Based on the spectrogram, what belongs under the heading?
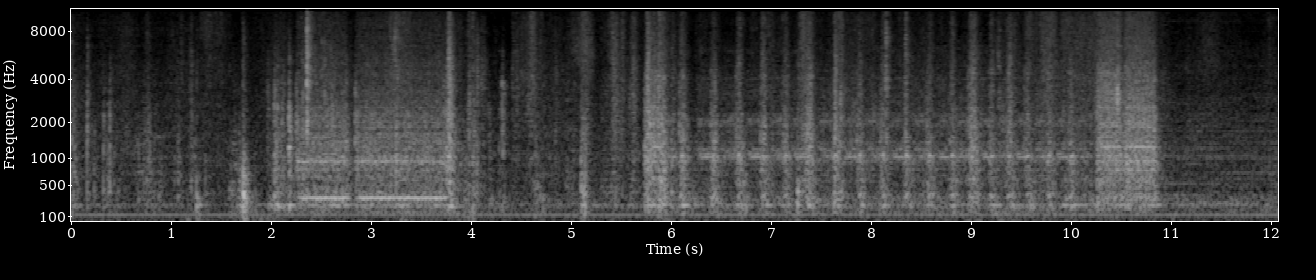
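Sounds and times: printer clicks: 0:02.0 - 0:03.9
printer mechanism whining: 0:02.0 - 0:04.1, 0:05.7 - 0:11.0.

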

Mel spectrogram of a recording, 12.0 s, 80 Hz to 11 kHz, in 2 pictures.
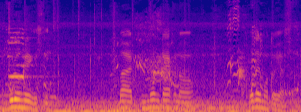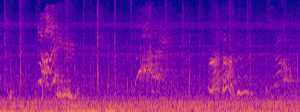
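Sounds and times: child squealing: 0:02.7 - 0:03.5.

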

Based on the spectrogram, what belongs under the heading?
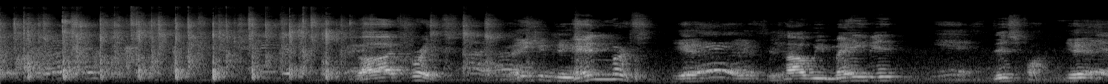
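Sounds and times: hands clapping in rhythm: 0:00.0 - 0:05.4.

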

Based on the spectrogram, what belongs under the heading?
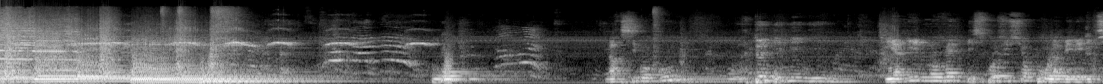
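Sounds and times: music: 0:00.0 - 0:05.4, 0:06.4 - 0:08.2
several voices: 0:03.2 - 0:11.0.

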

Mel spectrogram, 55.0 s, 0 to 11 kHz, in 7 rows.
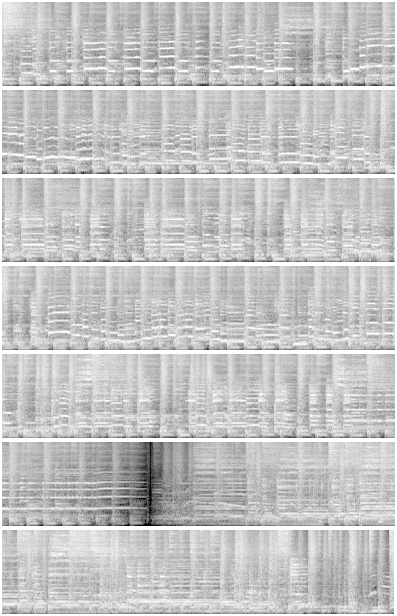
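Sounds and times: guitar lead with bending notes: 0:00.0 - 0:54.4
blues band playing: 0:00.0 - 0:55.0.

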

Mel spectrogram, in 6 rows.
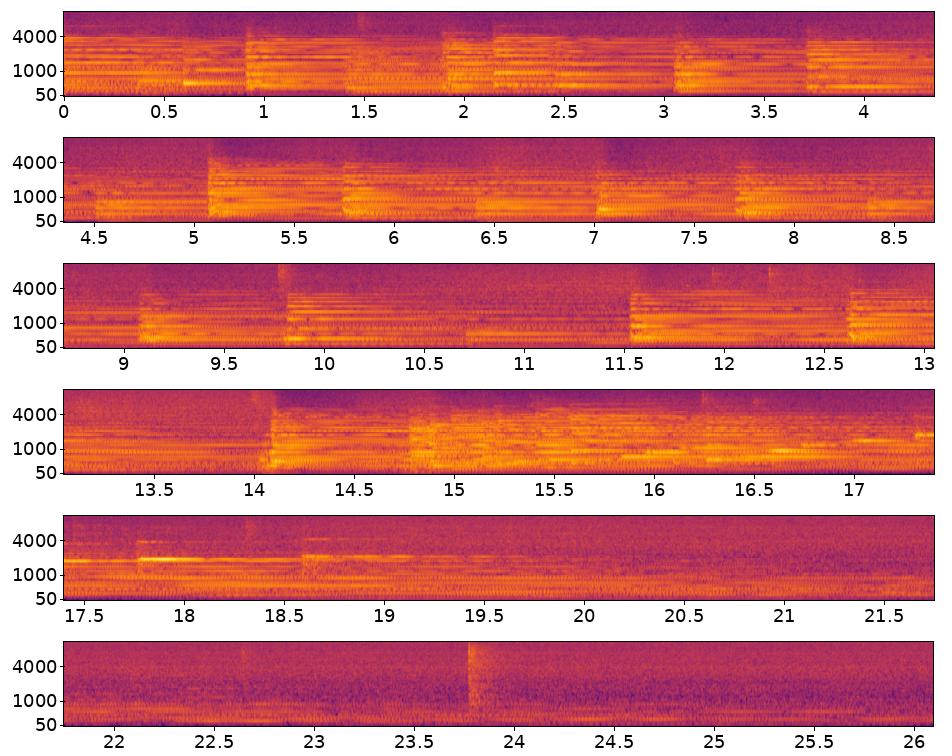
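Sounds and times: piano waltz: 0:00.0 - 0:26.0.

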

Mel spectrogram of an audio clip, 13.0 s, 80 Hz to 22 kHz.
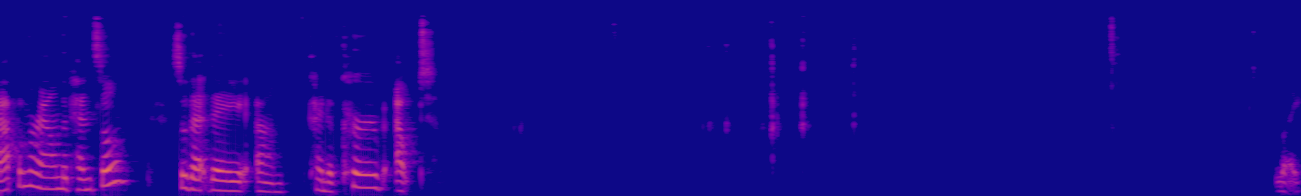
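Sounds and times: paper crinkling: 0:05.1 - 0:09.0.

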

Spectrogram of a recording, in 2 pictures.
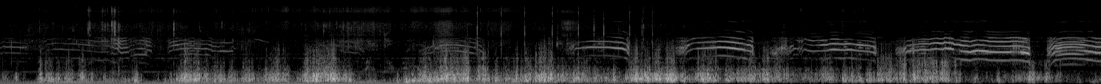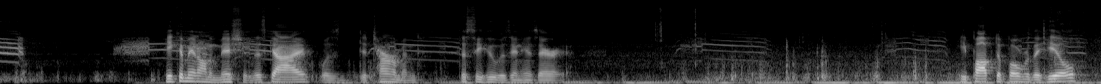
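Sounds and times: electronic rabbit distress cries: 0:00.0 - 0:02.6, 0:03.2 - 0:04.9, 0:05.6 - 0:11.3, 0:12.2 - 0:16.1, 0:17.7 - 0:18.8, 0:19.8 - 0:22.0.

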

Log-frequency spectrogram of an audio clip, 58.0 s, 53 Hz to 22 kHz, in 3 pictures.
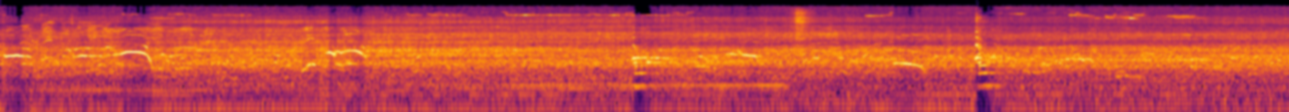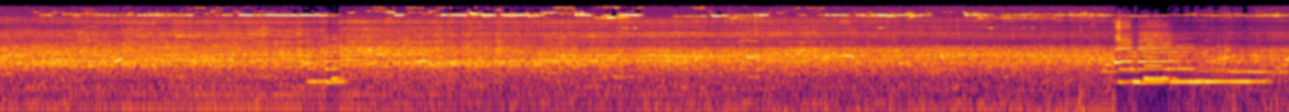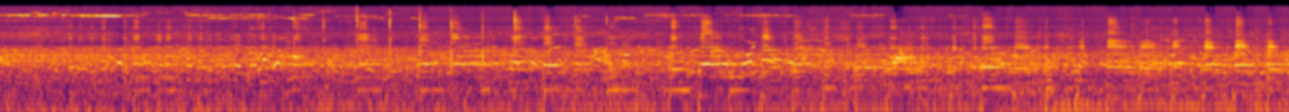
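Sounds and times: crowd chatter: 0:00.0 - 0:58.0
fire truck engines running: 0:00.0 - 0:58.0
truck horn blasts: 0:07.5 - 0:13.4, 0:14.5 - 0:18.0, 0:19.8 - 0:31.0, 0:35.7 - 0:58.0.

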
